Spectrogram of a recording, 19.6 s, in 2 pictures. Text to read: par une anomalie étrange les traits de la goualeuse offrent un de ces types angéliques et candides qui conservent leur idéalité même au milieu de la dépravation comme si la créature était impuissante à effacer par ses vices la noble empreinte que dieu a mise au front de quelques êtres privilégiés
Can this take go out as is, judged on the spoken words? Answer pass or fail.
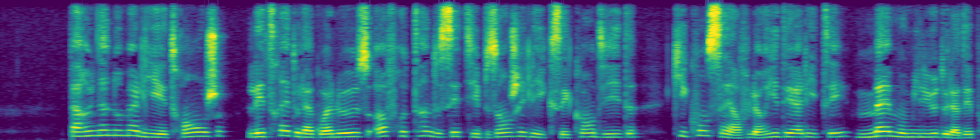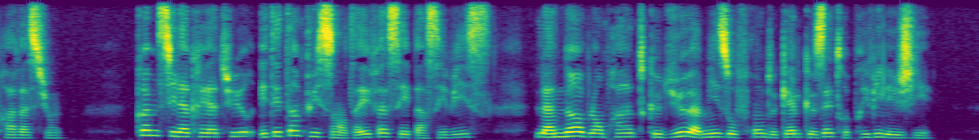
pass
